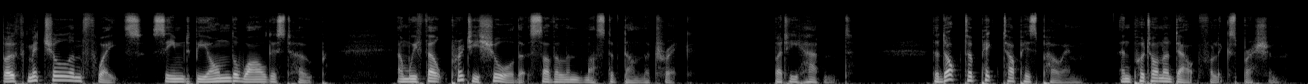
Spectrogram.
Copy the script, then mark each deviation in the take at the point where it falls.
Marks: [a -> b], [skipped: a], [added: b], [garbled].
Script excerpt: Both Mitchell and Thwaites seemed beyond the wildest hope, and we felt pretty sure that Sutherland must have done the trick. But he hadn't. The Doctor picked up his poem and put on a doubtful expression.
Both Mitchell and Thwaites seemed beyond the wildest hope, and we felt pretty sure that Sutherland must have done the trick. But he hadn't. The Doctor picked up his poem and put on a doubtful expression.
